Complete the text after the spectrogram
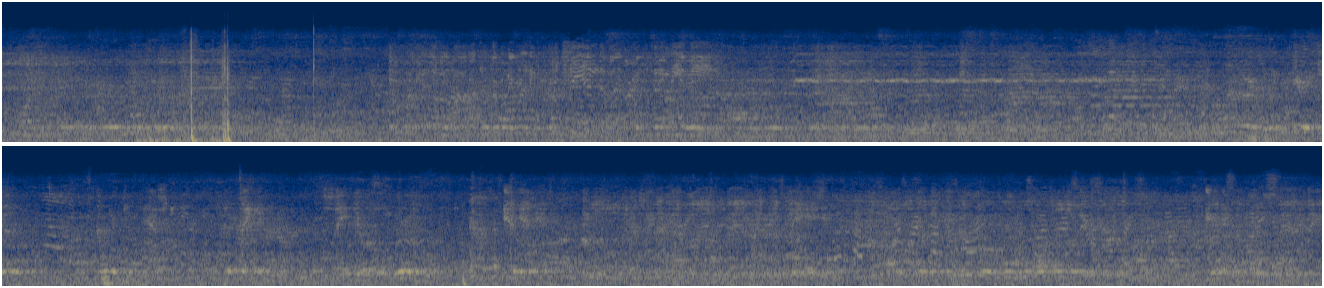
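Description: A film soundtrack with music plays loudly through loudspeakers in a large hall.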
